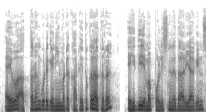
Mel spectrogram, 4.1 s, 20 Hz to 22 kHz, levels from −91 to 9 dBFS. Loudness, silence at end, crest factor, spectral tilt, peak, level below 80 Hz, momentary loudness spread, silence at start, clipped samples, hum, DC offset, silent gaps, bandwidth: -19 LUFS; 0 s; 16 dB; -8.5 dB/octave; -2 dBFS; -52 dBFS; 7 LU; 0.1 s; under 0.1%; none; under 0.1%; 2.40-2.49 s; 12 kHz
